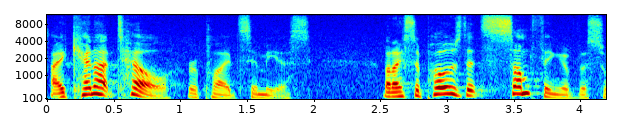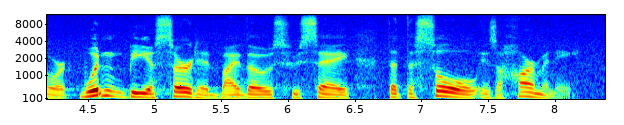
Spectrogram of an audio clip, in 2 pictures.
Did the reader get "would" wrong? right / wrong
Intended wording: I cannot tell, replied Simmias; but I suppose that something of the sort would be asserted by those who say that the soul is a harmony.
wrong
